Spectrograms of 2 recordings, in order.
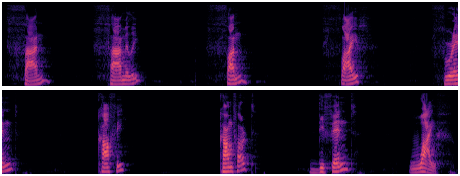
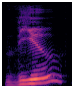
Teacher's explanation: the v sound is a voiced sound because there is a vibration of your vocal cords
